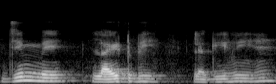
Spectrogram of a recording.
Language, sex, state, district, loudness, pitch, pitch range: Hindi, male, Uttar Pradesh, Lucknow, -19 LUFS, 140 Hz, 130-155 Hz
